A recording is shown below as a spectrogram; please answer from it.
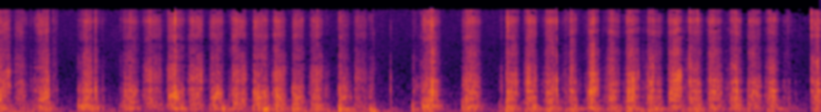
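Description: A carving tool, held upright by long fingernails, traces and scratches across the surface of a large, round, solid cork board. It makes a rapid, uneven series of short, dry, rasping strokes, heavy in the low and mid range with little bright content. The strokes die away almost instantly, with a few brief pauses between bursts.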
